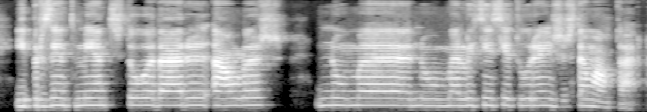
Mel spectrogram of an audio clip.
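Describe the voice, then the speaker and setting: In a European Portuguese accent, a woman talks at a very slow pace. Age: 60s. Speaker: professor. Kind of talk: panel discussion.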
